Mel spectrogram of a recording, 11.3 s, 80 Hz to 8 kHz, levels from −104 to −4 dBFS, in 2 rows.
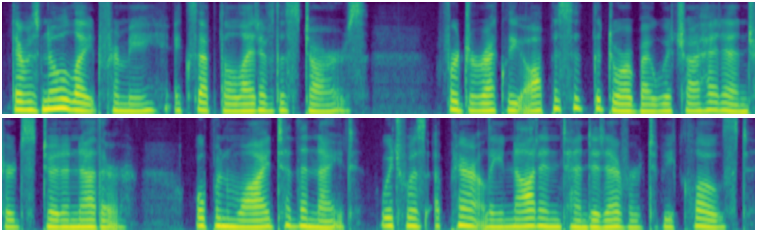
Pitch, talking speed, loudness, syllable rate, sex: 185 Hz, 200 wpm, -16 LUFS, 5.7 syllables/s, female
